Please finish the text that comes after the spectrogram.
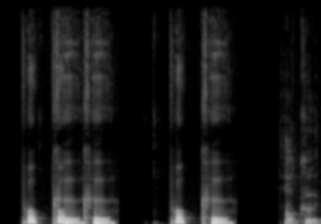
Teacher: there's no like F sound very well in Korean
